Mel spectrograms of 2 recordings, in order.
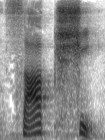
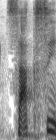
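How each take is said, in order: First: साक्षी higher as "saak-shi"; correct pronunciation. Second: साक्षी said as "saak-si"; plain s for sh in साक्षी; mispronounced साक्षी. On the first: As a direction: clear k then sh in साक्षी. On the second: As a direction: turn साक्षी into साक्सी. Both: Shown as a demonstration. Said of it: "साक्षी नहीं".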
